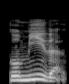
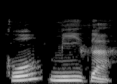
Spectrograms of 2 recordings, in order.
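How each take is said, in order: First: Said in the usual way. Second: "comida" slowly as co-mi-da; split into syllables. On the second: Shown as a demonstration. Teacher dividing an example word, syllable by syllable. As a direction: say "comida" in three separate, drawn-out beats. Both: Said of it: "Las sílabas se separan".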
